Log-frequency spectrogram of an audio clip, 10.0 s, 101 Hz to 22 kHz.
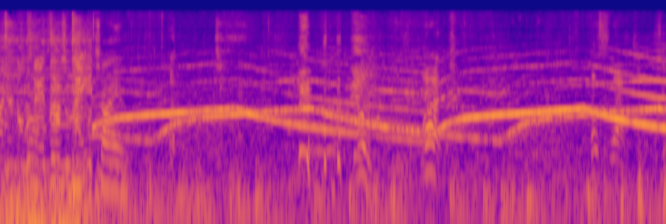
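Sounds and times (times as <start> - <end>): sirens wailing: 1.4 - 10.0.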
